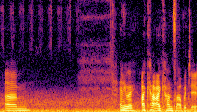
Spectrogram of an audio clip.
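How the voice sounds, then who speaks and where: A quiet woman's voice with audible room echo. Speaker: PhD student vlogger. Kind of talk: casual vlog monologue. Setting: outdoors in a park. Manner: hesitant, many fillers.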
